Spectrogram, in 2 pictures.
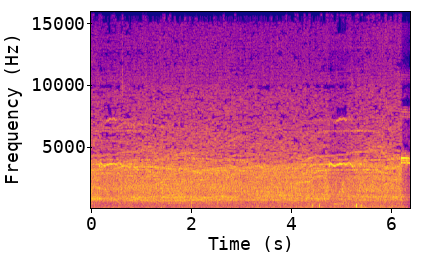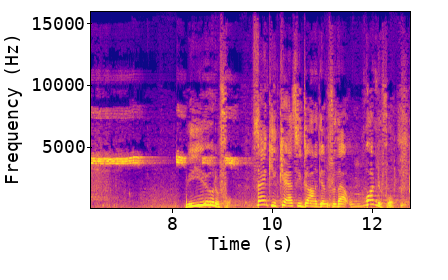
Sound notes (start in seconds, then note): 0.0 applause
